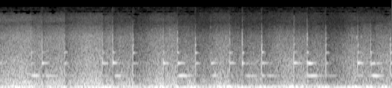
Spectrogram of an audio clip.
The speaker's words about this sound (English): Because the ocean have a sound, and the ocean has a beat.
